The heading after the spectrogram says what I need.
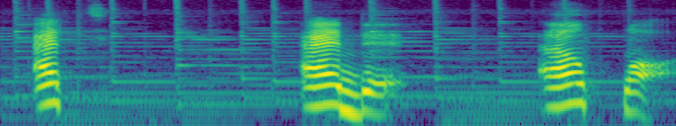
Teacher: Belakang hujung lidah dan awal gigi hadapan bahagian atas, keluar daripadanya huruf ta, huruf dal dan huruf ta.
